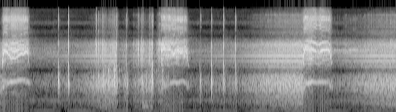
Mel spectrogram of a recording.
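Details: Nestling great horned owls vocalizing during a feeding at a Skidaway nest on a live camera: short, hoarse screeches about two seconds apart, mixed with sharp clicks and scratchy rustling over a constant hiss.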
